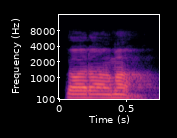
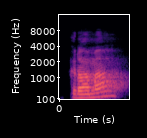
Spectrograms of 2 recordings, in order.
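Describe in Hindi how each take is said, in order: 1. हर व्यंजन के बाद एक पूरा स्वर आता है। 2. पहले व्यंजन के बाद कोई स्वर नहीं है। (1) "और ये कारामा" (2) "यहाँ पे क आधा है"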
